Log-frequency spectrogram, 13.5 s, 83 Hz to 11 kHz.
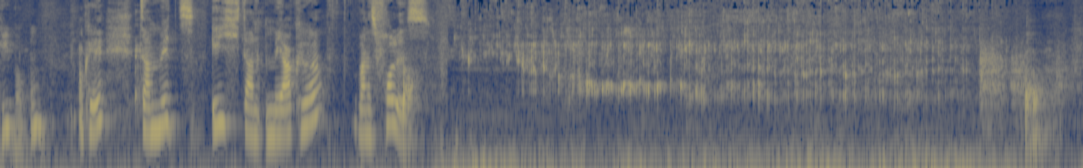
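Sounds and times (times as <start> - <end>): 
speech: 0.0 - 5.6
warm tea poured into a cup: 5.6 - 12.8.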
